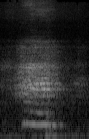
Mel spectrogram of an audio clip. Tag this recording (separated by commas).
Speech, Human voice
